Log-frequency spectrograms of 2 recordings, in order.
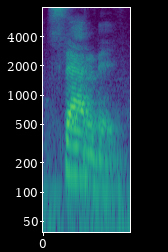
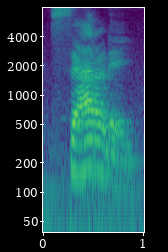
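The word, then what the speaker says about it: Saturday: আসে ওইটাকে বলা হয় স্যাটারডে স্যাটারডে আমার সাথে বলুন চেষ্টা করুন না হলে পারবেন না স্যাটারডে স্যাটারডে না বলে এখানে টিটাকে ওরা ডি এর মতো করে উচ্চারণ করে তাই এটা টি না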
